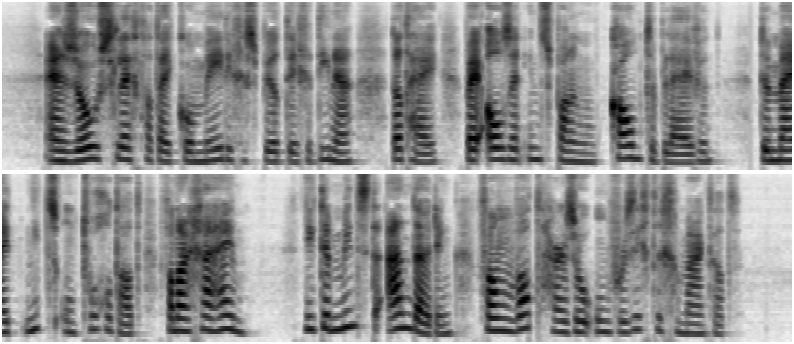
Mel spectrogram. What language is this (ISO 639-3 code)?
nld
